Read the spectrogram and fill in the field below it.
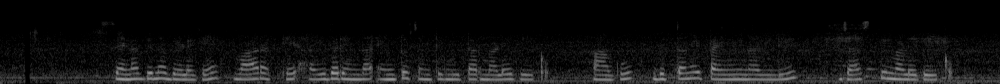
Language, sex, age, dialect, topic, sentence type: Kannada, female, 18-24, Mysore Kannada, agriculture, statement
